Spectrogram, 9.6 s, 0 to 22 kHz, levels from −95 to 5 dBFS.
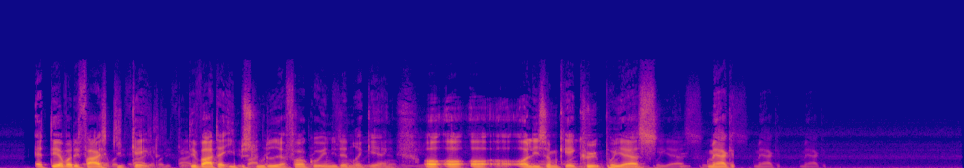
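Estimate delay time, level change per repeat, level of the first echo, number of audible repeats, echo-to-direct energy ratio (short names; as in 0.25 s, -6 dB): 0.459 s, -5.5 dB, -22.0 dB, 2, -21.0 dB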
